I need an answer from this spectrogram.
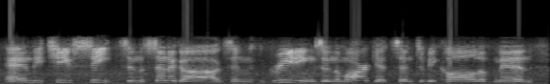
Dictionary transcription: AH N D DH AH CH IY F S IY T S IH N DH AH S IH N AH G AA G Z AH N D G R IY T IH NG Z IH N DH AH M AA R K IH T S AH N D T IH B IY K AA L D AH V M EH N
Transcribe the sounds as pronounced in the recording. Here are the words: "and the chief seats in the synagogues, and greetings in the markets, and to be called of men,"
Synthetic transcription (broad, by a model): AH N DH AH CH IY F S IY T S IH N DH AH S IH N AH G AA G Z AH N G R IY T IH NG Z IH N DH AH M AA R K IH T S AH N T IH B IY K AA L D AH V M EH N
